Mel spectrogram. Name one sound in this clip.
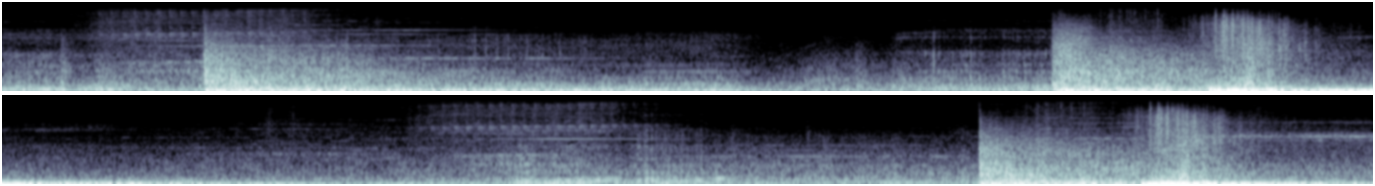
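A rushing magical whoosh sweeps past in sudden bursts.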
